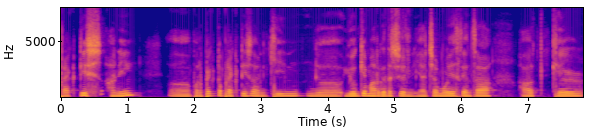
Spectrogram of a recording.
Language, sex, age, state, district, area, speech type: Marathi, male, 30-45, Maharashtra, Kolhapur, urban, spontaneous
